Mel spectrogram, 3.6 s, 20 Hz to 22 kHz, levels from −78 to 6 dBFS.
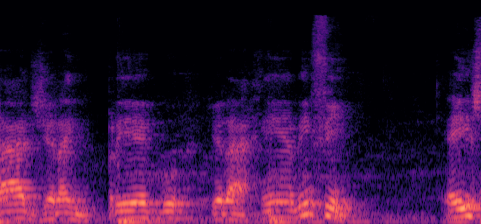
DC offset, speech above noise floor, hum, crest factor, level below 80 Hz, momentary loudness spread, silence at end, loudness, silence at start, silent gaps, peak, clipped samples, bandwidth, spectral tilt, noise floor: under 0.1%; 24 dB; none; 16 dB; -36 dBFS; 7 LU; 0 s; -22 LUFS; 0 s; none; -6 dBFS; under 0.1%; 16.5 kHz; -7 dB/octave; -45 dBFS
